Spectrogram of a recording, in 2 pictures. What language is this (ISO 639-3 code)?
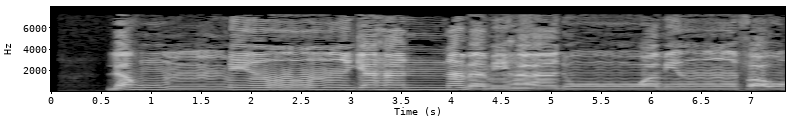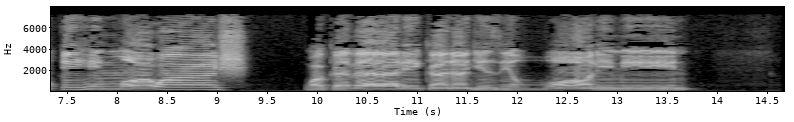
ara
